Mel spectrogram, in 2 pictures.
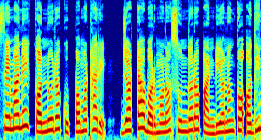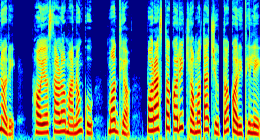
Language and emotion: Odia, neutral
